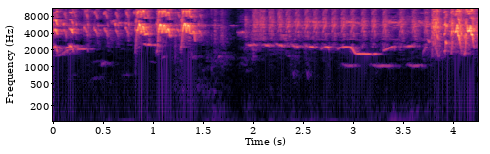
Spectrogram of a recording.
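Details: Oriental magpie-robin (kacer) in lively, long-phrased singing used as masteran training song for cage birds: dense buzzy high chatter in bursts, then a thin sustained whistle line sliding down, ending in another loud scratchy burst.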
